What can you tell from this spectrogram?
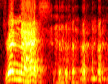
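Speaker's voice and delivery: high, loud, stretched-out imitation of an American accent; mock American accent. Host mimics Brian's attempt, laughing mock American accent. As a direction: mimic a bad American twang, half laughing. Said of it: "Give us your American accent".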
